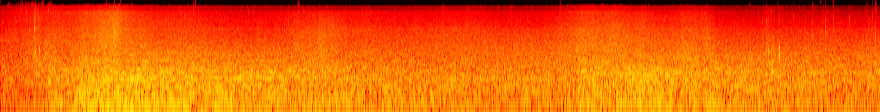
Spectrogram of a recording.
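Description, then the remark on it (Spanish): Ocean waves surge and crash against a breakwater in a steady roar, with several heavier swells breaking every few seconds and a rush of wind over the surf. No voices. “Regreso para pisar esta tierra y caminar con las mujeres que vuelven a este rompeolas a detener la marejada.”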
